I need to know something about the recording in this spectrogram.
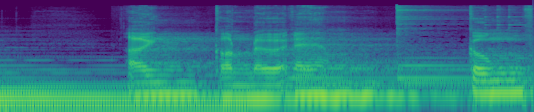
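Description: Vietnamese bolero band playing an instrumental interlude between sung lines: sustained bass and chords, with a lead melody with a wide vibrato coming in about a second in.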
